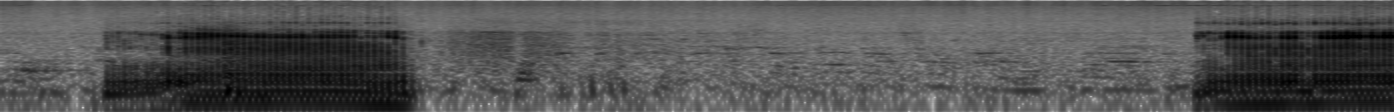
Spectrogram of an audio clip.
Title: my dog snoring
